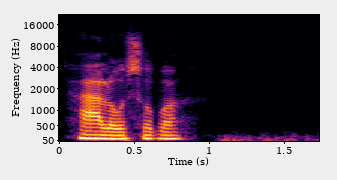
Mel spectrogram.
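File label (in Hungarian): "hálószoba", Hungarian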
